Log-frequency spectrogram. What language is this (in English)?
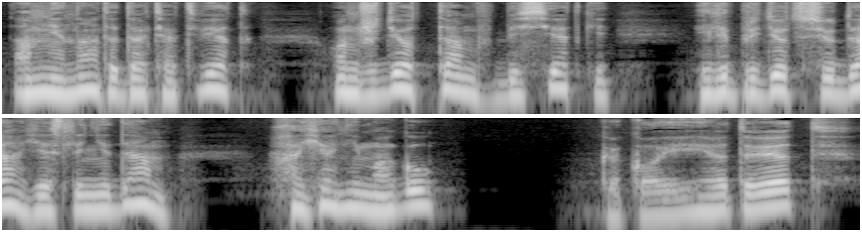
Russian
